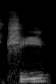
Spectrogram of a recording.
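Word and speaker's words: χ: I believe you say Chi it looks like an X but I've been told it's pronounced Kingdom Hearts Chi bat cover point is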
